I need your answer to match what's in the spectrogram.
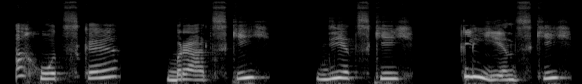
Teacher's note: Dans les adjectifs TSK passe en sk.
